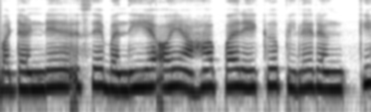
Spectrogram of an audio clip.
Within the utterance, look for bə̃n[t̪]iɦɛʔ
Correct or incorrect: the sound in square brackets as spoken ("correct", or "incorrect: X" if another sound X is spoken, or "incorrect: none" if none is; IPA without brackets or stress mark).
incorrect: d̪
